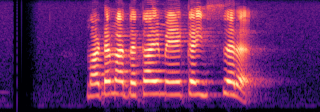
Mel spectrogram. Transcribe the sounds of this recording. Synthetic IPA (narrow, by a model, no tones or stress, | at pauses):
mɐʈɐmɐd̪ɐkajmeːkəisːɐɾə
